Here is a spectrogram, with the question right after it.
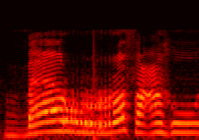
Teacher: cara bacaan yang betul ialah bar rafa'ahu, seolah-olah lam tu tak wujud. Sebab bunyi lam dah dimasukkan ke dalam diidghamkan. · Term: idgham mutaqaribaini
